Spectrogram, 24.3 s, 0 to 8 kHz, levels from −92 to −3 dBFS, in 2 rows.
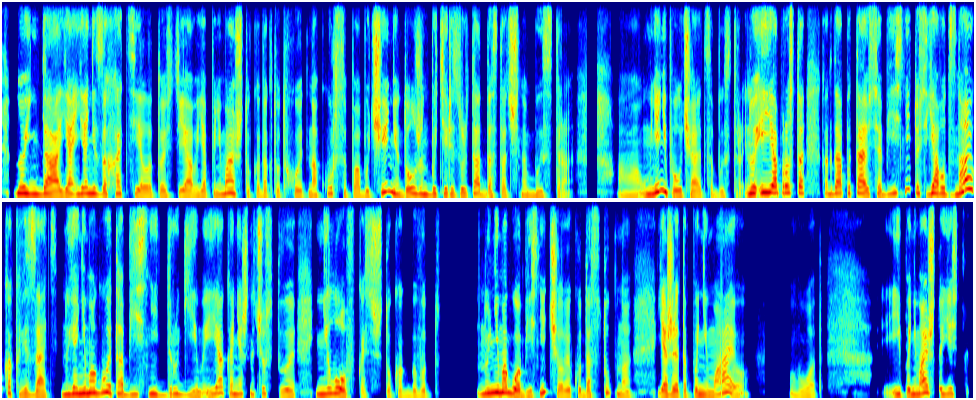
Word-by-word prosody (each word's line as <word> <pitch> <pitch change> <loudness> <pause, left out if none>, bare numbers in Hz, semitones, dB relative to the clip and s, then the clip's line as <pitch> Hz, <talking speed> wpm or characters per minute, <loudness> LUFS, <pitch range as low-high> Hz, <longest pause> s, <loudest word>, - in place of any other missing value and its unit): Ну 245 +1 +6
и, 220 -3 +6
да, 200 -2 +5
я 205 +3 +2
я 225 +3 +1
не 240 0 +4
захотела. 210 -5 -3
То 175 +3 -7
есть 165 -1 -9
я 180 -2 -1
я 185 +2 -4
понимаю, 230 +7 0
что 190 - -6
когда 175 +1 -8
кто-то 175 +1 -12
ходит 185 -4 -7
на 175 0 -3
курсы 230 +9 -7
по 170 +1 -5
обучению, 195 - +1
должен 215 +2 0
быть 210 +2 -3
и - - +1
результат 200 0 -3
достаточно 165 +2 -5
быстро. 170 -1 -9 0.6
А 165 -2 -9
у - - -7
меня 225 +8 +5
не 325 -2 +3
получается 180 - -3
быстро. 155 0 -12
Ну 240 +3 +7
и 250 +2 +6
я 270 0 +9
просто, 265 -1 +1 0.2
когда 225 +1 +1
пытаюсь 240 -3 +1
объяснить, 245 - -4
то - - -1
есть 240 - -4
я 245 +3 +5
вот 230 -4 0
знаю, 360 - +4
как 250 - -6
вязать, 175 -4 -2
но 200 - 0
я 230 +3 +5
не 240 +1 +7
могу 255 +2 +4
это 245 -4 0
объяснить 200 -1 -2
другим. 185 -6 -6
И - - -6
я, 240 +7 -1
конечно, 215 -2 -5
чувствую 195 -4 -5 0.2
неловкость, 210 -8 0
что 175 - -7
как 170 +1 -11
бы 175 +1 -9
вот, 170 -1 -12 0.4
ну, 225 +1 +1
не 265 +1 +7
могу 255 -7 +6
объяснить 180 - -2
человеку 190 - -3
доступно. 180 0 -7 0.3
Я 195 0 +3
же 200 - +3
это 190 -1 -2
понимаю. 195 - -2 0.5
Вот, 160 -4 -11 0.7
и 215 -5 -4
понимаю, 205 +7 +2
что 210 - -2
есть 210 0 -5
200 Hz, 190 wpm, -22 LUFS, 175-235 Hz, 0.7 s, я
